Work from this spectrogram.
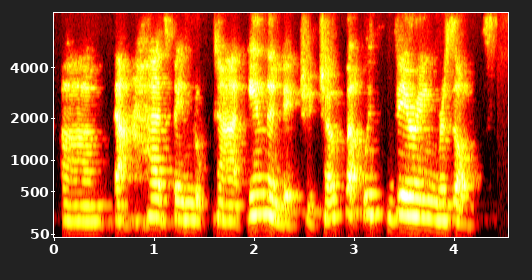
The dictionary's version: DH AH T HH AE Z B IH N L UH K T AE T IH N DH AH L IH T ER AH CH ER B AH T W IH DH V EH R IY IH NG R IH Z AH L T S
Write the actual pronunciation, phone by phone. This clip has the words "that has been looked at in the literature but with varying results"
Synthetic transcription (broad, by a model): DH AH T HH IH Z B IH N L UH K T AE T IH N DH AH L IH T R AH CH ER B AH T W IH DH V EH R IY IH NG R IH Z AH L T S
